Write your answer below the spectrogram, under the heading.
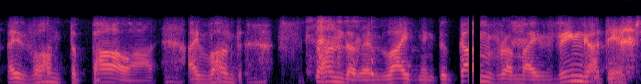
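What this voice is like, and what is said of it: Imitates a woman's heavy accent. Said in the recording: “I'll talk in her normal sounding voice. She had a heavy accent.”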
